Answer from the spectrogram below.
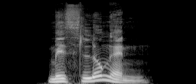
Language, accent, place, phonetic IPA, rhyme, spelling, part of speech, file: German, Germany, Berlin, [mɪsˈlʊŋən], -ʊŋən, misslungen, verb, De-misslungen.ogg
- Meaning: past participle of misslingen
